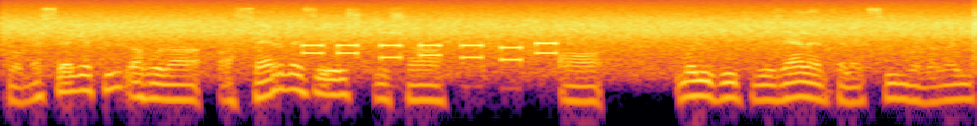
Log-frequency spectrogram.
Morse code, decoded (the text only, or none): none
